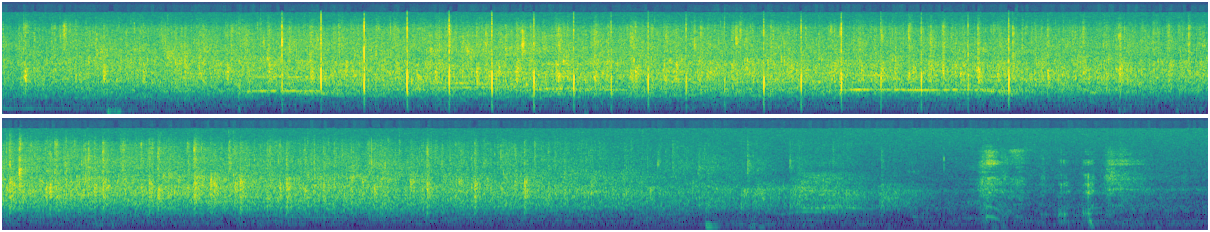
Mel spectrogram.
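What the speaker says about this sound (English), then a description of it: "we can give you all a round of applause" At a Scholastic Art & Writing regional awards ceremony, an audience gives teachers a sustained round of applause, a steady mid-distance clatter of many hands that tapers off gradually into near quiet by the end.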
